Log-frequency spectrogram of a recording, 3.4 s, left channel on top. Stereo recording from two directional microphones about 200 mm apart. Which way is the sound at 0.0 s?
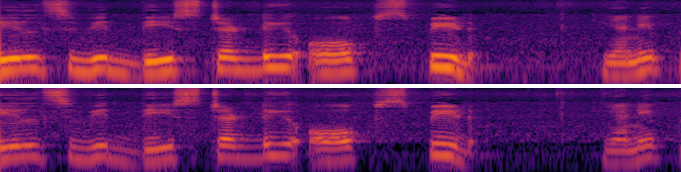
25° right (ahead or behind).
